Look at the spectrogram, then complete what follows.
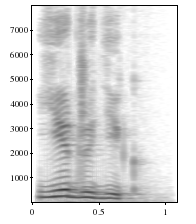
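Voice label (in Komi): "еджыдик", Komi, female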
